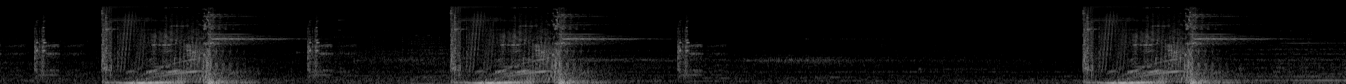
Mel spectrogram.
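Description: A deep whoosh swells and ends in a bright chime as an upgrade unlocks.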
